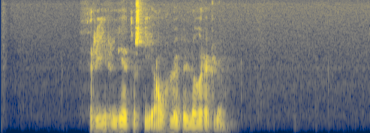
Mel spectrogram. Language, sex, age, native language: Icelandic, male, 20-29, Icelandic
